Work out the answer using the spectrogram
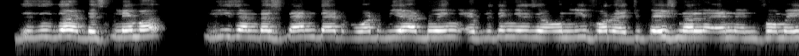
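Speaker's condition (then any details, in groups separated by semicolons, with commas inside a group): Motor neurone disease; voice strong and loud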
